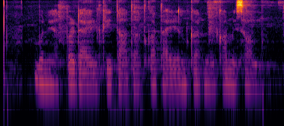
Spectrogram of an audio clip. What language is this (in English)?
Urdu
